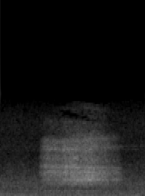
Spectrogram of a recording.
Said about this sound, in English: She inhaled slowly.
